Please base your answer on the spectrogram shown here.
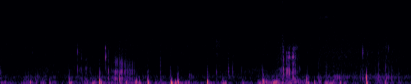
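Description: Low gurgling and rumbling bowel sounds with bubbly pops, the normal stomach growling of digestion after a large meal.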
